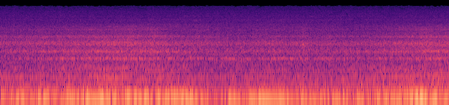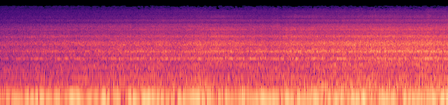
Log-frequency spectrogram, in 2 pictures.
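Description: A motorcycle engine hums steadily and grows louder as the bike speeds up.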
